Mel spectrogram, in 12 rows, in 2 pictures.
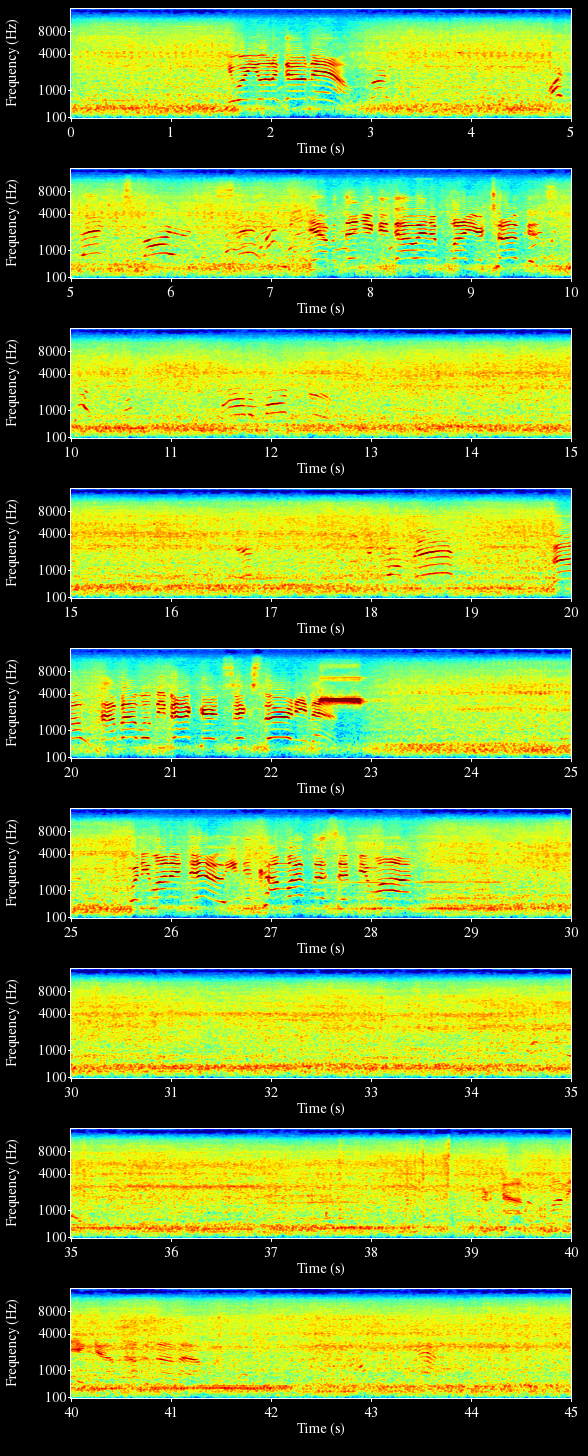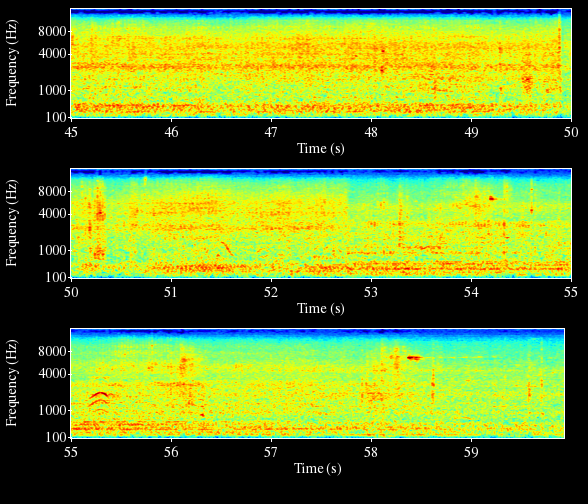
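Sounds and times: vehicle drone: 0.0 - 59.9
indistinct voices: 1.6 - 13.2.

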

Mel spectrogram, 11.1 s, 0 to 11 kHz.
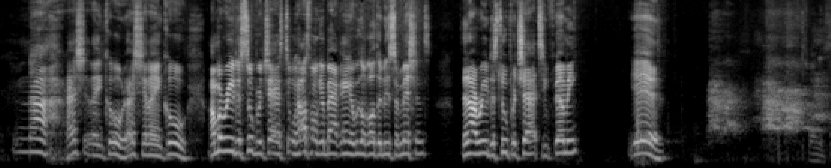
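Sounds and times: dogs barking: 9.4 - 11.0.

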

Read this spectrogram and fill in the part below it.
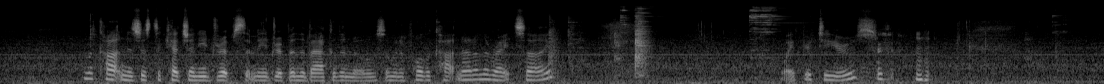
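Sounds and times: metallic clink: 7.5 - 7.9.

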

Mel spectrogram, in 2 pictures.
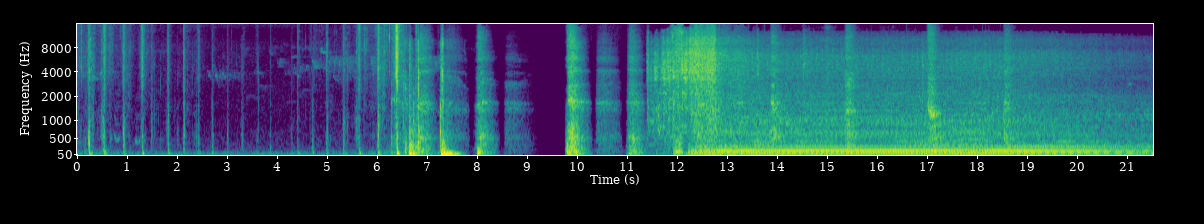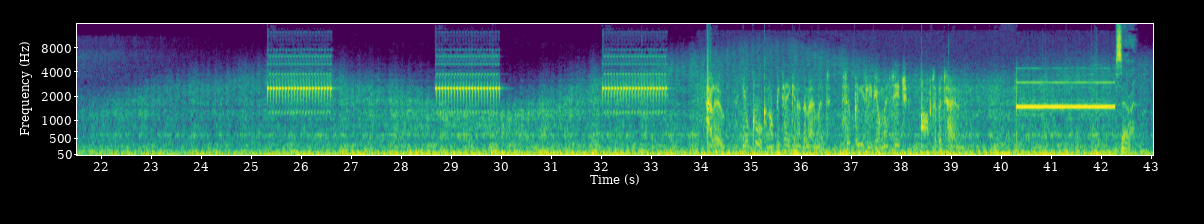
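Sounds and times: car engine starting and running: 11.1 - 43.0
phone ringing: 25.4 - 26.7, 28.7 - 30.0, 32.0 - 33.4.

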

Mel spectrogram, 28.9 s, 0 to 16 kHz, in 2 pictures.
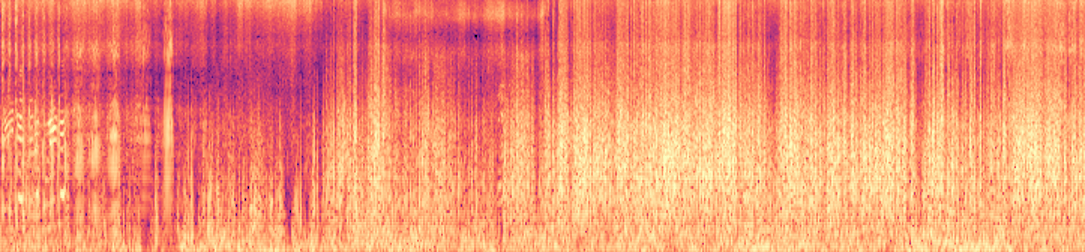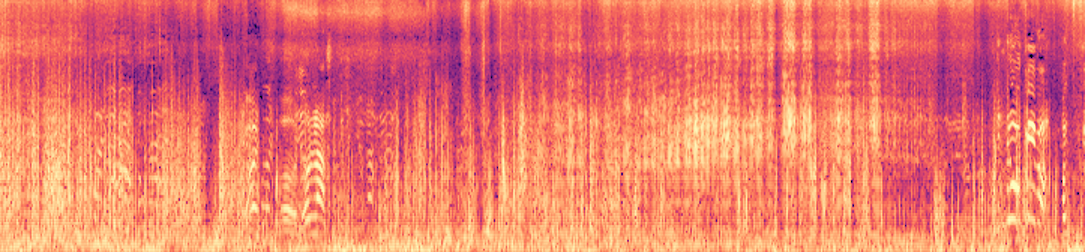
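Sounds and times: dirt bike engines revving: 0.0 - 28.9
wind buffeting microphone: 0.0 - 28.9.

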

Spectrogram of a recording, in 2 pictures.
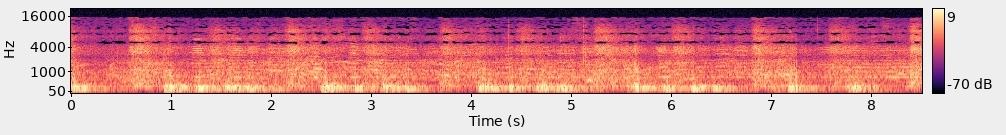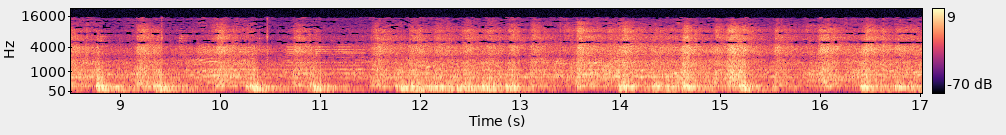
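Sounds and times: crowd noise: 0.0 - 17.0
heavy drum beat: 0.0 - 17.0
parade band music: 0.0 - 17.0.

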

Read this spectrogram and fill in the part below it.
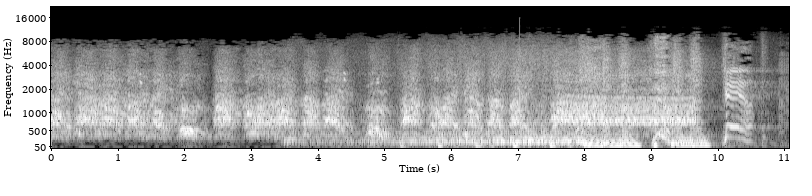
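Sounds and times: soldiers chanting in unison: 0.0 - 9.8.

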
